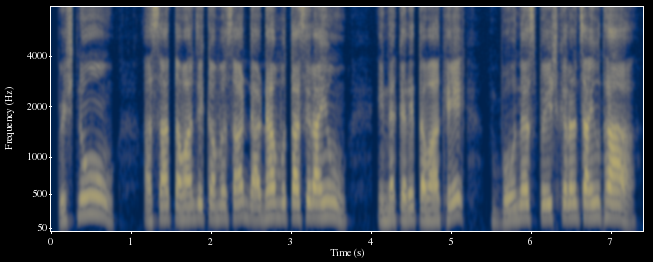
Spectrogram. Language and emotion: Sindhi, happy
